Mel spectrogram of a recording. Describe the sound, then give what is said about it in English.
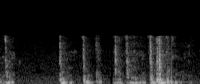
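Heavy typing on a computer keyboard clatters in the background in several uneven bursts of hard keystrokes separated by short pauses. No voices are heard. “I'm not sure what's going on in the background there, but we've got... Someone's doing some heavy typing.”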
